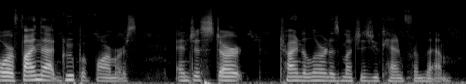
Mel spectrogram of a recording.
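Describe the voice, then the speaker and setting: Here a woman has a normal speaking voice with a fairly low pitch. She keeps a moderate pace and fairly even intonation. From Minnesota. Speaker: soil health specialist. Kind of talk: casual chat interview. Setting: outdoors on a porch.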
